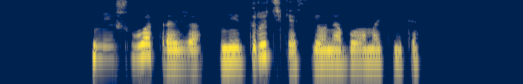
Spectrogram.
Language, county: Lithuanian, Vilnius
